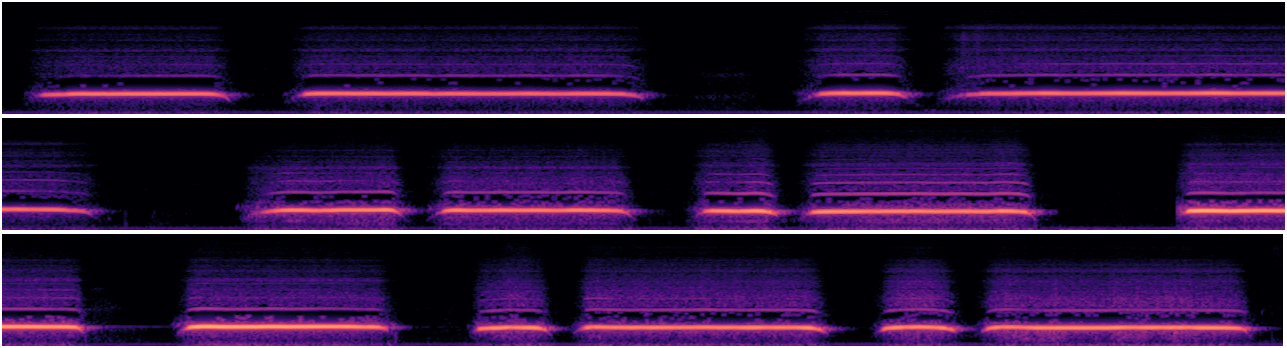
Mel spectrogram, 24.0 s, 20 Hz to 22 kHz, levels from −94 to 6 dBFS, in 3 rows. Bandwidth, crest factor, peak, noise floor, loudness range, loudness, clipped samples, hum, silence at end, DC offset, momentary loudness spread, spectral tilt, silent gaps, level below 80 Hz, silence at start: 4.4 kHz; 14 dB; -10 dBFS; -73 dBFS; 11 LU; -23 LUFS; under 0.1%; none; 0.2 s; under 0.1%; 14 LU; -4 dB/octave; none; -64 dBFS; 0.25 s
